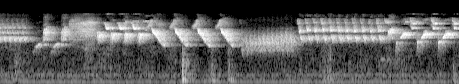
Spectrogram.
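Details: European goldfinch, said to be very tense lately, pouring out a continuous rapid twittering song of tinkling, descending slurred notes and trilled runs, with a faint low hum behind.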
